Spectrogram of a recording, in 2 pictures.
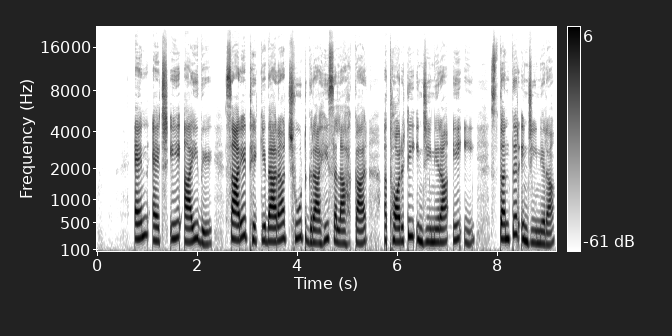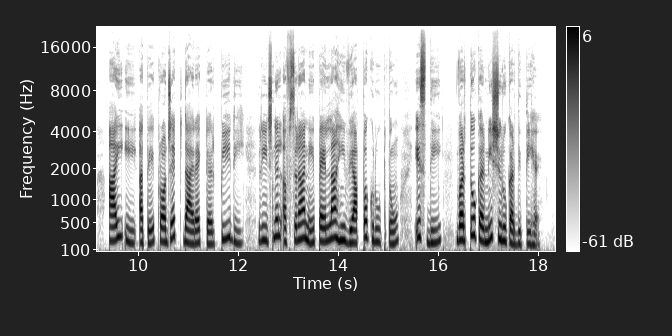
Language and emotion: Punjabi, neutral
